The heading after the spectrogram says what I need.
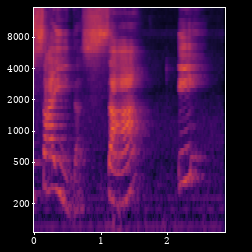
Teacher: São duas vogais em sílabas separadas. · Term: hiato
